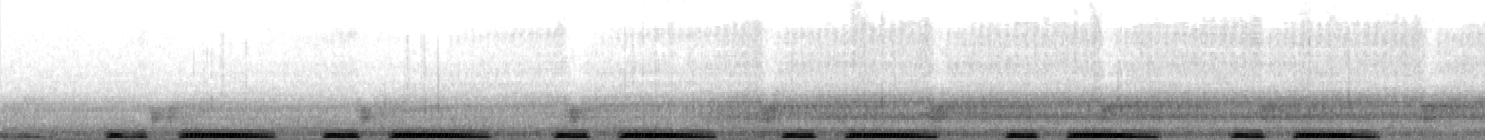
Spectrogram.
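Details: Spotted dove cooing: a steady series of soft, low, hollow coos in short and longer notes, repeated in a regular rhythm of about one phrase every second, with faint background hum.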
